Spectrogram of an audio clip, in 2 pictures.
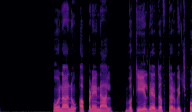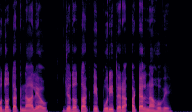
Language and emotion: Punjabi, neutral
